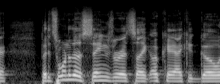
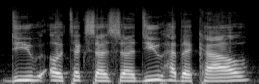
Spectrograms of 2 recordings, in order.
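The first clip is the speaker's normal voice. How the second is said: mock French student's accented English, slightly raised and louder; 3 semitones higher, 4 dB louder than usual. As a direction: puzzle it out in a thick French accent. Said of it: "the guy, like, switched to English".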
